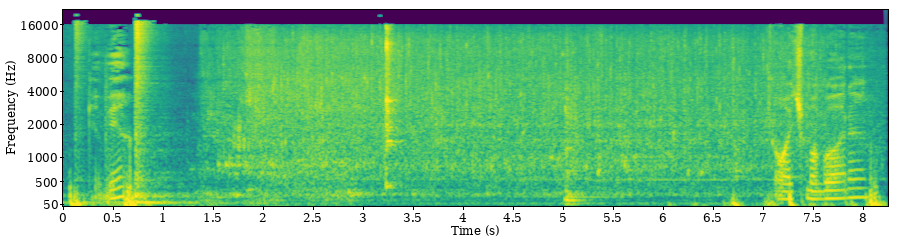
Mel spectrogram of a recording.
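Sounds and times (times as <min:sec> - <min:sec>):
speech: 0:00.4 - 0:01.0, 0:07.2 - 0:08.2
toilet flushing in a reverberant bathroom: 0:01.3 - 0:08.0
small knocks as the toilet bowl drains: 0:01.4 - 0:07.6.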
